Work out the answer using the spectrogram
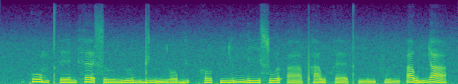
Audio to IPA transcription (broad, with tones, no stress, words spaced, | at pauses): koː˥˨mt̪ʰeː˩nhɛː˥˨ sɯː˩ŋɯː˧˩m di˧˩ŋɲɤː˩bi˧p̚hɤː˧k̚ ɲi˧˥mniː˧su˧ə̯ ʔaː˩ pʰa˧whɛː˧˩t̪ʰiː˩˧nfɯː˧˩ŋ ʔa˥˨wɲa˥˨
